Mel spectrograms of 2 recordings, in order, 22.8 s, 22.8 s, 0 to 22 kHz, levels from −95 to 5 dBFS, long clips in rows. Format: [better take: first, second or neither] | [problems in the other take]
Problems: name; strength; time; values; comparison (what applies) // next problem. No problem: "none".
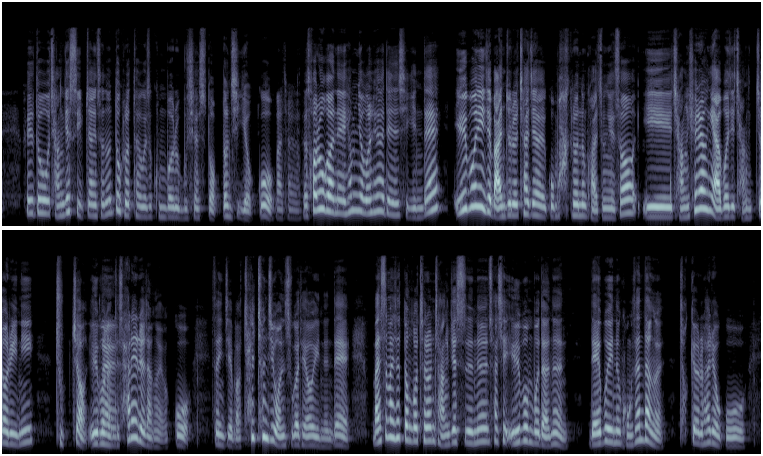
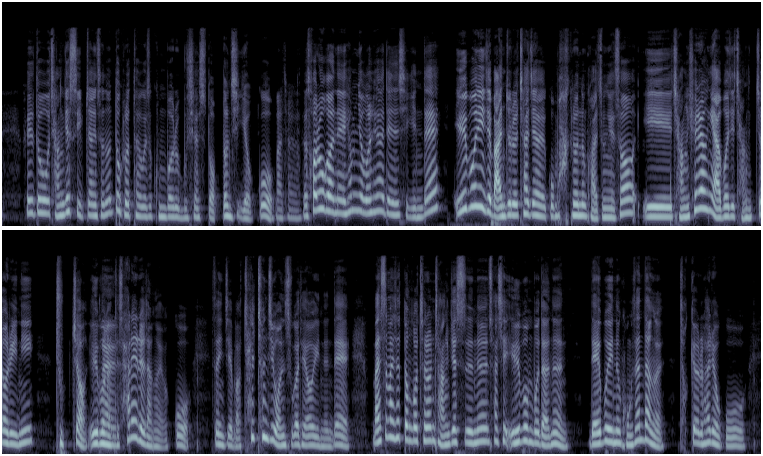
second | thin; somewhat; fading below 300 Hz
